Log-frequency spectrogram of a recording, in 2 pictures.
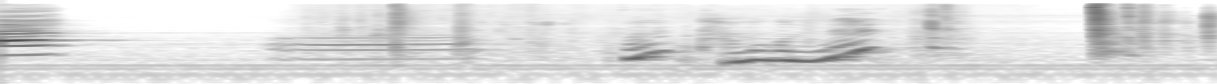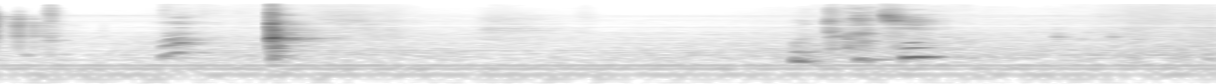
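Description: A young girl speaks in a small voice nearby.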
